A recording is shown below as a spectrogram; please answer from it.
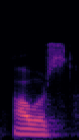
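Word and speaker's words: hours: তো অনেকেই হাওয়ার বলে, তো কারেক্ট প্রনাউন্সিয়েশন আওয়ার্স, আওয়ার্স। ওকে, তো এখানে এইচটা প্রনাউন্সিয়েশনের সময় যখন আমরা উচ্চারণ করছি তখন এইচটা উচ্চারণ হয় না, তো আওয়ার্স বলা হয়।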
